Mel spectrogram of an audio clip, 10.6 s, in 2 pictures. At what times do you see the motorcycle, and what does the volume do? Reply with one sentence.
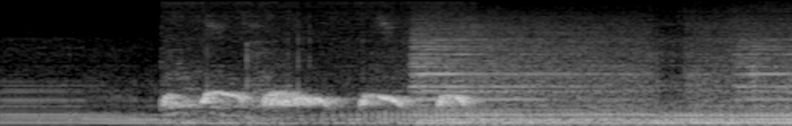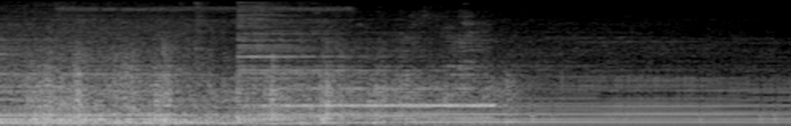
You can hear the motorcycle from 0.0 to 10.5 s, getting louder then quieter.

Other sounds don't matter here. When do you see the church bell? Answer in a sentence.
The church bell can be heard from 2.7 to 8.6 s.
